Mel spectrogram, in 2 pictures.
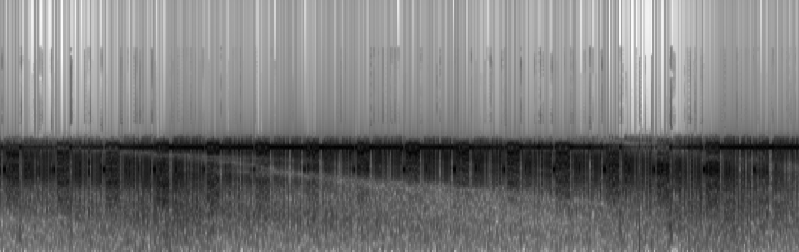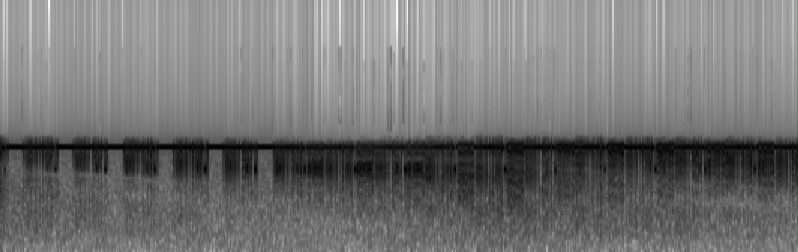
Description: Weather fax (radiofax).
